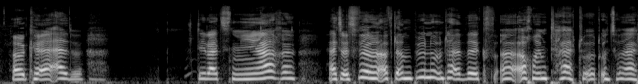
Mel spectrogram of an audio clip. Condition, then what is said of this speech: Deafness. Ja, ich spreche, aber ich gebärde trotzdem.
